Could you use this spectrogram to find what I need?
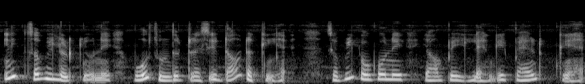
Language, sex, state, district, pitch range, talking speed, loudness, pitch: Hindi, male, Chandigarh, Chandigarh, 185-235 Hz, 195 wpm, -17 LUFS, 205 Hz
